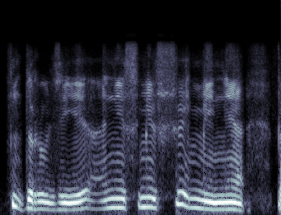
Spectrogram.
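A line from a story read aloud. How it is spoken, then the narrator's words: Contemptuous, through teeth. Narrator (Russian): презрительно процедила Лаванда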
